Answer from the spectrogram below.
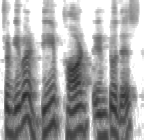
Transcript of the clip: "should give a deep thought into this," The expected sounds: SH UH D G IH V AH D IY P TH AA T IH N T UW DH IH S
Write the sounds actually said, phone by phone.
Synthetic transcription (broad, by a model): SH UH D G IH V AH D IY P T AA T IH N T UW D IH S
